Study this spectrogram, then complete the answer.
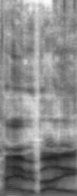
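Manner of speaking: talking through a mouthful of food, chewing. Opening the show with a mouthful of tasty treats, talking with mouth full. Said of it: "start with a mouthful of tasty treats".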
